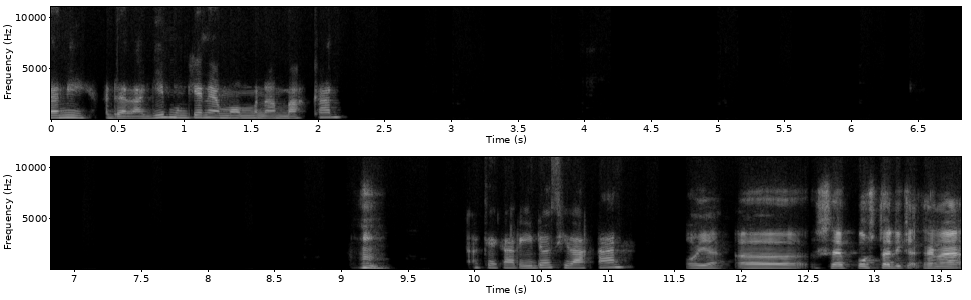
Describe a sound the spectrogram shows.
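A woman speaks through an online call, with pauses.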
